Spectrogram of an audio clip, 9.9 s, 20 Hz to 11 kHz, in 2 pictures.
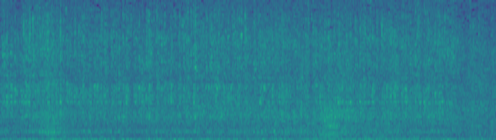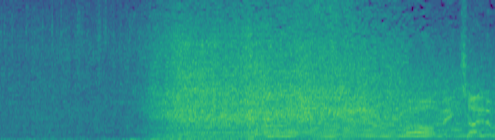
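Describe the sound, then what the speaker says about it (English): A drag racing car roars off the line in a wheels-up launch at Santa Pod Raceway, its engine noise jumping to a loud, sustained rising howl after a stretch of crowd and engine rumble, with a commentator talking over it. "Mick Taylor with a good wheels up launch and a big wobble around about 330"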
